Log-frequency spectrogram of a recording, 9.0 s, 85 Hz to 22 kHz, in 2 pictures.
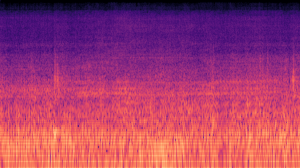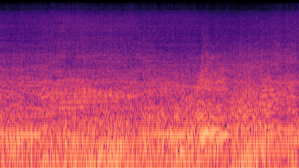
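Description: A 450 dirt bike engine runs steadily while riding through Chicago, a continuous loud drone with wind rush and no clear pauses, no talking.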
